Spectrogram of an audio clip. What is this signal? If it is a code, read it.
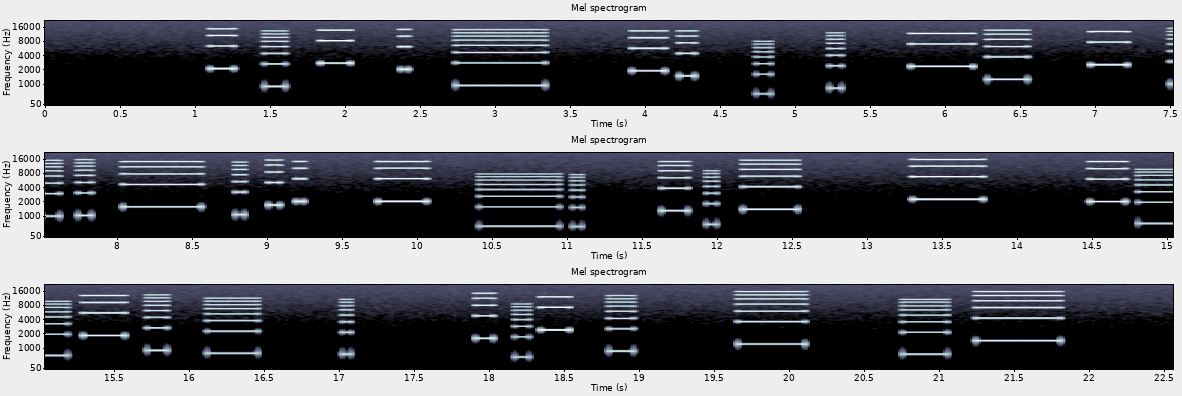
Electronic bleeps of random pitch and length. There is no code.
